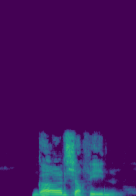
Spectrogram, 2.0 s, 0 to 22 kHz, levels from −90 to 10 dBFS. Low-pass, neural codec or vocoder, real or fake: 7.2 kHz; none; real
